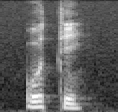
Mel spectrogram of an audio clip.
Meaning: 1. to take away, remove 2. to take off, remove (clothes, etc.) 3. to remove, cut (text etc.); to take away (in arithmetic) 4. to take (something) away from someone; to deprive
- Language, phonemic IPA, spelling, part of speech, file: French, /o.te/, ôter, verb, Fr-ôter.ogg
